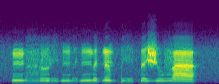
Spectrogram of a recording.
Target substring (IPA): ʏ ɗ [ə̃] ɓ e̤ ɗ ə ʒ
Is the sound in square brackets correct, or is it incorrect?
correct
